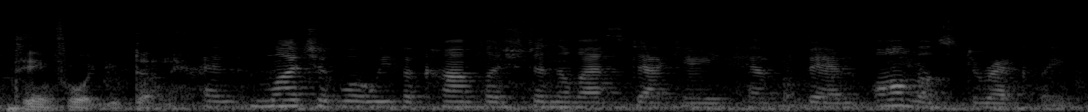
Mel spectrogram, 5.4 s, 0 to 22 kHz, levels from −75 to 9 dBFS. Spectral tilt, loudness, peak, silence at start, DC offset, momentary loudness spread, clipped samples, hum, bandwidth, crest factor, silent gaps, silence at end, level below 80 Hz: -6.5 dB/octave; -42 LUFS; -24 dBFS; 0 s; under 0.1%; 7 LU; under 0.1%; none; 15.5 kHz; 18 dB; none; 0 s; -60 dBFS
